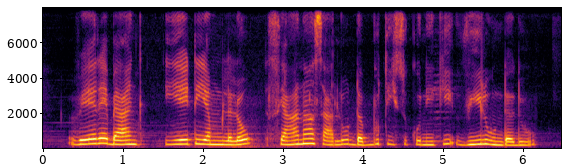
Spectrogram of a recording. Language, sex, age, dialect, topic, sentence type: Telugu, female, 56-60, Southern, banking, statement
